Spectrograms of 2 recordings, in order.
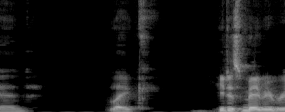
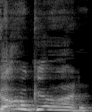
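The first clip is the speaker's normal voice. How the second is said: high-pitched "oh no" realization; comic dismayed cry; mock horror. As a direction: wail it high in pretend horror. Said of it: "I'm like".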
